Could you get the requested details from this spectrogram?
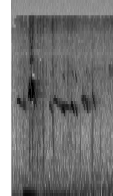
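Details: Chicken chicks chirping: a short run of high, thin peeps, with one louder chirp near the start followed by softer sliding notes over a steady low background hum.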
